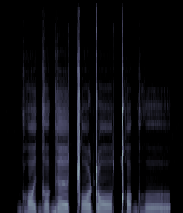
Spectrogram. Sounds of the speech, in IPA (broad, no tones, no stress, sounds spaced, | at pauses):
ɡʱ ɒ e̯ ɡ ʌ ɡ ɛː ǁ ɔ ʈ ɔː ǃʰ ɒ ɡʱ ʊː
